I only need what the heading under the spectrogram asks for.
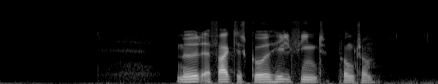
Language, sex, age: Danish, male, 22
